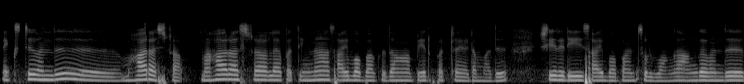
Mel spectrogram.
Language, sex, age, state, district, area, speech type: Tamil, female, 18-30, Tamil Nadu, Viluppuram, urban, spontaneous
